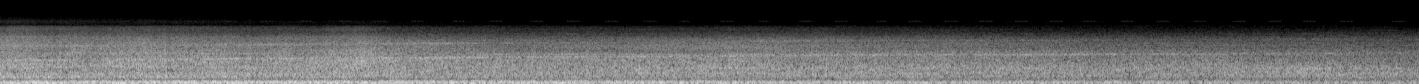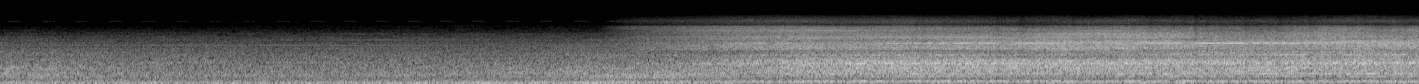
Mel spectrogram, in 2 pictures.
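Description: Airliner engines running, a steady loud rush that slowly fades away over the first half. About two-thirds of the way through the sound changes abruptly to a louder engine noise with a steady high whine over it.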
